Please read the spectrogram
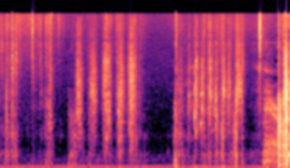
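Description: Rubber stamp on a clear acrylic block being scrubbed on a Stampin' Chamois cleaning pad to wipe off the ink: quiet, scratchy rubbing in short, irregular strokes.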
